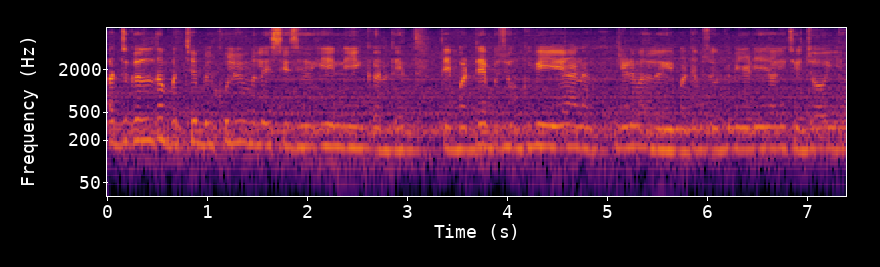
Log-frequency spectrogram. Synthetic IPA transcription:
əd͡ʒɡəld̪ãːbətːʃeːbɪlkʊlʋiːməleːsiːzɪd̪ɡiːnəĩːkəɾd̪eː | t̪eːbəɖeːbʊzʊɾɡʋiːeːɦən | d͡ʒeːɽeːmɛ̃əloɡibəɖeːbəzʊɾɡʋiːd͡ʒeːɽiãd͡ʒaːliːt͡ʃʰed͡ʒaːiːãː

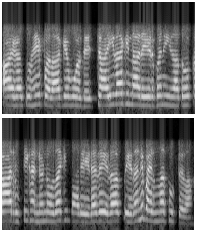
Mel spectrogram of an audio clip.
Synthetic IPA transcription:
aːeːɡaːt̪ʊɦẽːpət̪aːkeboːld̪eːt͡ʃaːiːd̪aːkɪnːaːɾeːɽbəniːd̪aːt̪õːkaːɾːuːʈːiːkʰənõːnoːd̪aːkɪnːaːɾeːɽɛːd̪eeːd̪aːeːd̪aːnĩːbaiɾnaːsuːʈːeːd̪aː

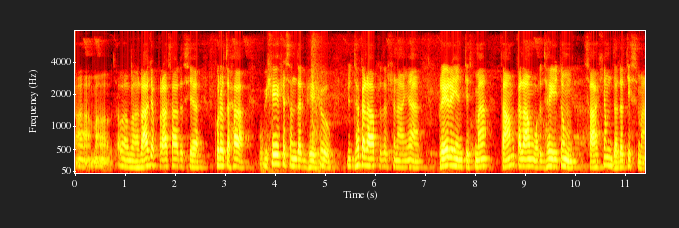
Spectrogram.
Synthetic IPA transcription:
ɾaːd͡ʒɐpɾaːsaːd̪ɐsjɐpuɾɐt̪ɐɦɐ̆ | ʋiʃeːʂɐsɐnd̪ɐɾbʱeːʂu | jud̪ʱːɐkɐlaːpɾɐd̪ɐɾʃɐɳaːjɐpɾeːɾɐjɐnt̪ismɐ | t̪aːmkɐlaːmʋɐɾd̪ʱɐjit̪umsaːkʰjɐmd̪ɐd̪ɐt̪ismɐ

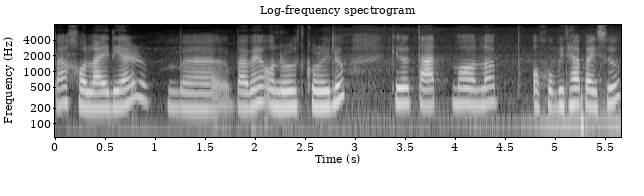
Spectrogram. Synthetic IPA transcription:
baxɔlajdijaɹ | babɛonuɹudʱkoɹilʊ̃ | kĩntutat̚mɔjɔlɔp̚ | ɔxubidʱapajsʊ̃

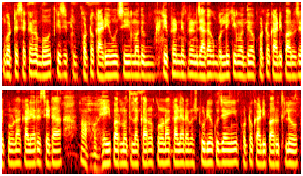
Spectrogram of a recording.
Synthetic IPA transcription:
ɡoʈesekeɳɖɔbɔɦut̪kit͡ʃʰipʰoʈokaɽiɦowt͡ʃʰimɔd̪ʱjɔɖipʰɾeɳʈɖipʰɾeɳʈd͡ʒaɡakubʱulikimɔd̪ʱjɔpʰoʈokaɽipaɾut͡ʃʰepuɾoɽ̃akaɭjaɾeseʈa | ɦejpaɾunɔt̪ʰilakaɾɔɽ̃puɾɔɽ̃akaɭijaɾamesʈuɽijokud͡ʒaĩpʰoʈokaɽipaɾut̪ʰilo

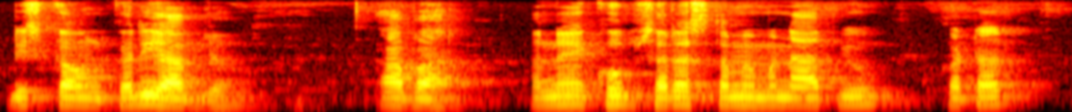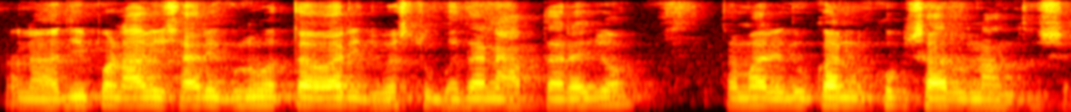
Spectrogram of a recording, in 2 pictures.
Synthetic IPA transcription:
ɖɪskauɳʈ̚kəɾiap̚d͡ʒo | abʱaɾ | ənekʰubsəɾəst̪əmeməneapjũkəʈəɾ | ə̰neɦəd͡ʒipəɳaʋisaɾiɡʱʊɽ̃ʋət̪ːaʋaɾid͡ʒʋəst̪ubəd̪ʱaneap̚t̪aɾəɦd͡ʒo | t̪əmaɾid̪ukanːũkʰubsaɾũnamt̪ʰəʃe̥

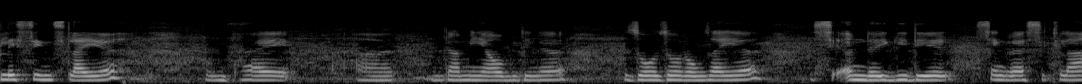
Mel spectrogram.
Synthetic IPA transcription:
blesiŋslajɯ | mtʰaj | ɡamijawbidinɯ | zɔzɔɾɔŋzajɯ | səndəjɡidiɾ | seŋɡɾasikʰla

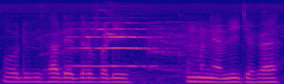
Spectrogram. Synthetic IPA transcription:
oːɾʋiːsaːɖeːəd̪əɾbəɽiː | kʰʊmnaliːd͡ʒəɡaːɦɛː

